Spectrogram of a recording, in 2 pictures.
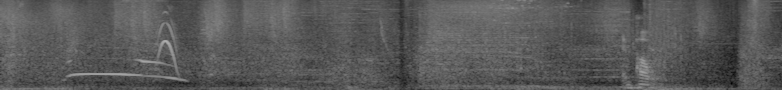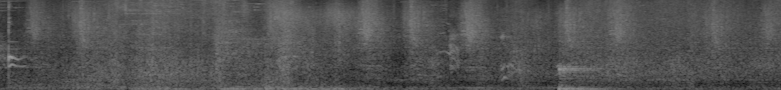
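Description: Spell effects whoosh, crackle and chime in a rapid game battle.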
